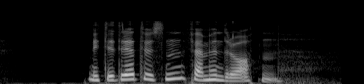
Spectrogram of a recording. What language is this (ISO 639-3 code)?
nor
